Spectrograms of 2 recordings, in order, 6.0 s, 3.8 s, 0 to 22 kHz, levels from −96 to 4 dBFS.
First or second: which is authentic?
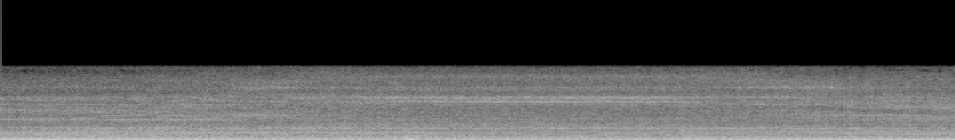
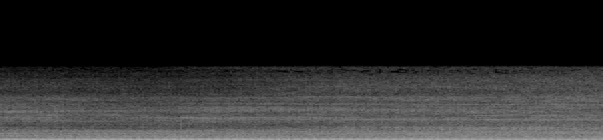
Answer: second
